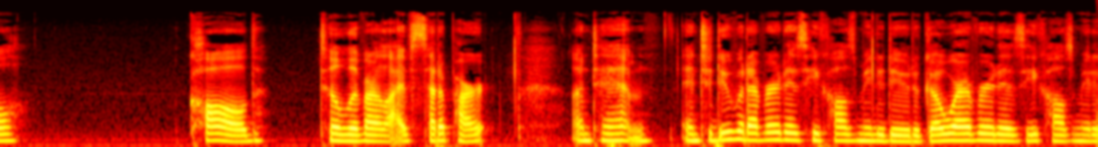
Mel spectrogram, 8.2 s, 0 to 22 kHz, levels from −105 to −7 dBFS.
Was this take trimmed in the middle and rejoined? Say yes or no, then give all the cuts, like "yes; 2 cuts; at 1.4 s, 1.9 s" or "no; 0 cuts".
no; 0 cuts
